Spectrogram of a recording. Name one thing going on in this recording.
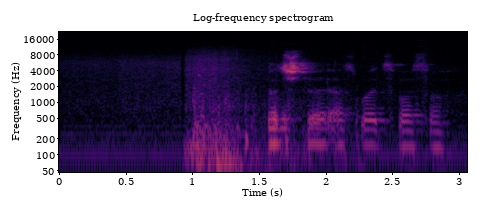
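A tree crashes down to the ground.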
